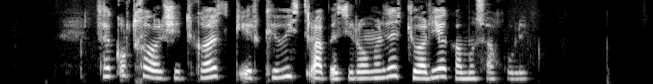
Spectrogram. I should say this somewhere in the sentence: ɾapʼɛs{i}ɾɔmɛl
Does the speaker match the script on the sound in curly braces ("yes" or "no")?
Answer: yes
